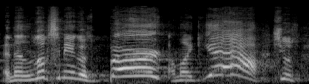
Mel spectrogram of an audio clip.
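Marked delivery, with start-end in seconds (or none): 0.9-1.6 high, loud imitated call; re-enacted urgent holler; shouted name. Shouting at plane's open door. 2.1-2.6 high-pitched yell back; re-enacted nervous shouted response; shouted answer. Shouting back at open door.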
